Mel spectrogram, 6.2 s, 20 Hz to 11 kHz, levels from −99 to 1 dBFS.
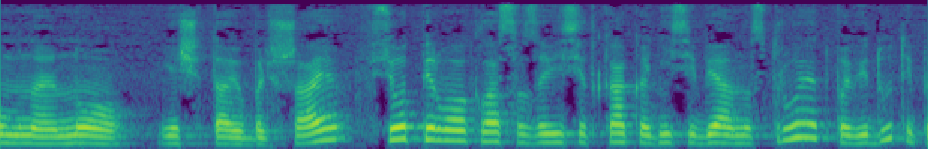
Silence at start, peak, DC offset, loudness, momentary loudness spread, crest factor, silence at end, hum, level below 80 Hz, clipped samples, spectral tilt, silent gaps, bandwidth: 0 s; -6 dBFS; under 0.1%; -21 LUFS; 8 LU; 16 dB; 0 s; none; -70 dBFS; under 0.1%; -4.5 dB/octave; none; 10 kHz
